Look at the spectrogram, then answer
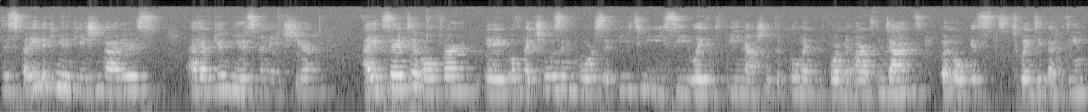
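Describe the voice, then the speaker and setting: A woman speaks at a moderate pace and fairly high pitch with monotone, flat intonation and big swings in loudness, amid audible room echo and noticeable background noise. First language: Chinese. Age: young. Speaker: deaf student giving a presentation. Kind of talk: prepared presentation read aloud.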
